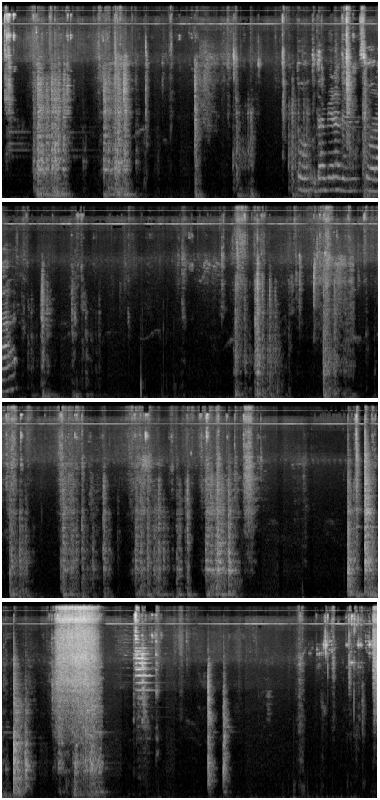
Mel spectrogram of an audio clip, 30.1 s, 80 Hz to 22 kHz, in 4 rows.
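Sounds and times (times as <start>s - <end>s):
pots and dishes clattering: 0.2s - 2.8s
hiss: 23.5s - 24.6s.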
